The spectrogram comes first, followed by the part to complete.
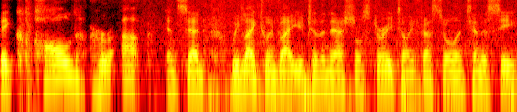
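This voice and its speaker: A man speaks very fast at a medium pitch, somewhat breathy. His intonation is lively. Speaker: professional storyteller. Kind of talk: live storytelling performance over Zoom.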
